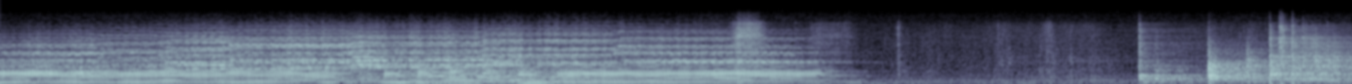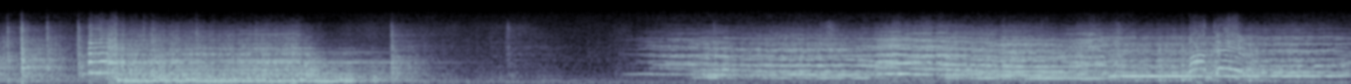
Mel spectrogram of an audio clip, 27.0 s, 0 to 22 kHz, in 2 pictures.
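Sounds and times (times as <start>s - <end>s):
drum and brass hits: 14.3s - 18.0s.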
